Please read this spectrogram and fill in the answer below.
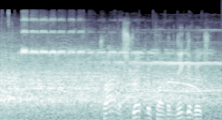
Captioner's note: whistle blows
